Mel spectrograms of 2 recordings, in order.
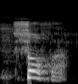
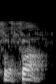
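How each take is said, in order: First: The stress is on the first syllable. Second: The stress is on the last syllable. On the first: The speaker calls it wrong. "tú no dices sofá" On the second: The speaker calls it right. "tú dices sofá, por eso la fuerza de voz recae en la última"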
